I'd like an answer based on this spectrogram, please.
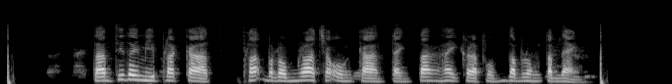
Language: Thai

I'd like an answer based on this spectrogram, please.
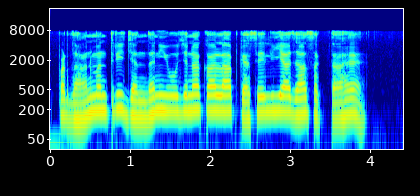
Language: Hindi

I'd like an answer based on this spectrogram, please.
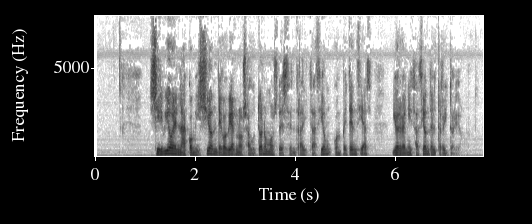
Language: Spanish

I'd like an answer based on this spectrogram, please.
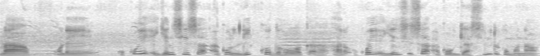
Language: Santali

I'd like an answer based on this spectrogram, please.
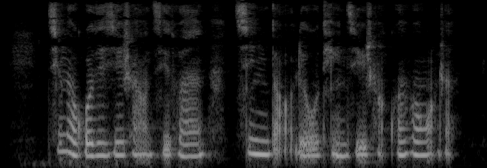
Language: Chinese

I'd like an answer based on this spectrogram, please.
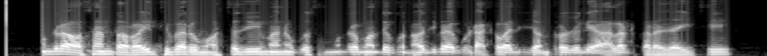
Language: Odia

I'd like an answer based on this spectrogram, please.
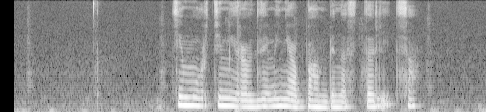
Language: Russian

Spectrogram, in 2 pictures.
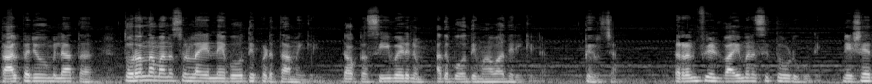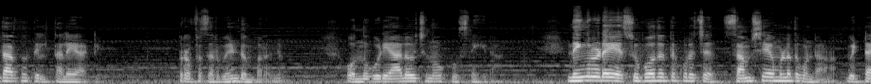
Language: Malayalam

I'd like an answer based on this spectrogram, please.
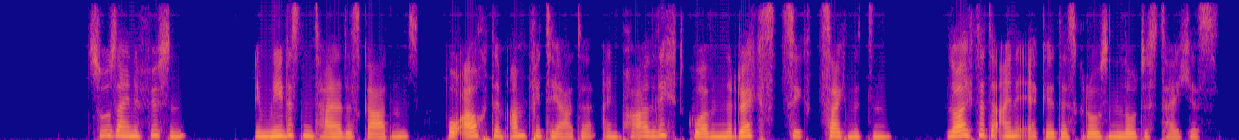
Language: German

